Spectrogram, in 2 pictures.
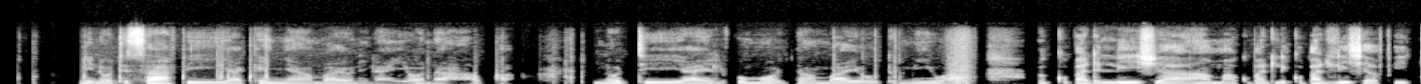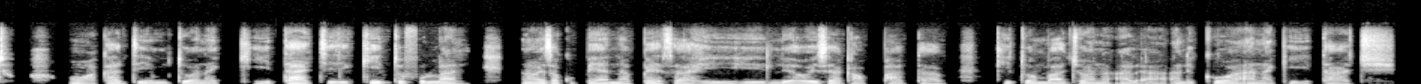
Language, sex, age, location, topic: Swahili, male, 18-24, Nakuru, finance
